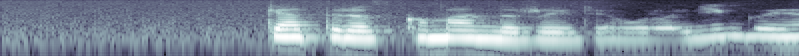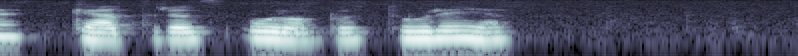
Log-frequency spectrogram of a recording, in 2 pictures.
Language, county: Lithuanian, Utena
